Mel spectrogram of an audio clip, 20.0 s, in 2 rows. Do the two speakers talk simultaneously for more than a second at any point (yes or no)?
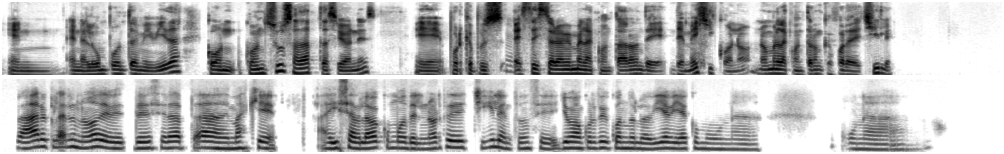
no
